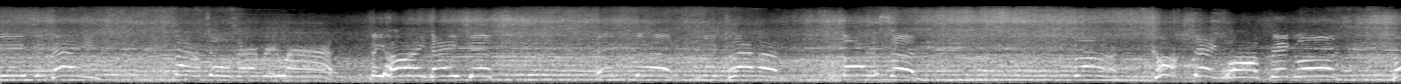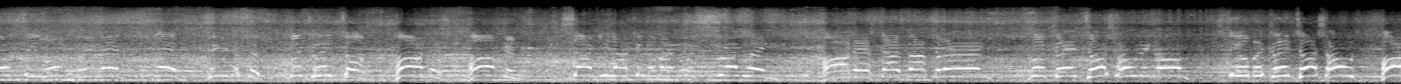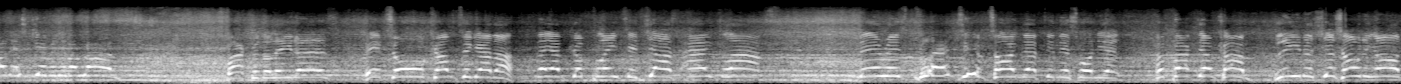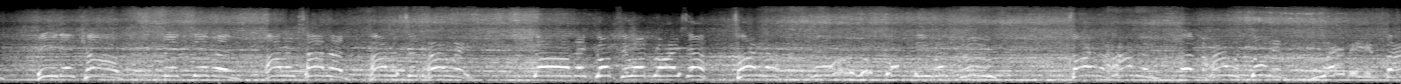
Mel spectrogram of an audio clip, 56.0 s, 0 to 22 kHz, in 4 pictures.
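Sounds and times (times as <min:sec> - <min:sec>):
kart engines racing: 0:00.0 - 0:56.0.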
